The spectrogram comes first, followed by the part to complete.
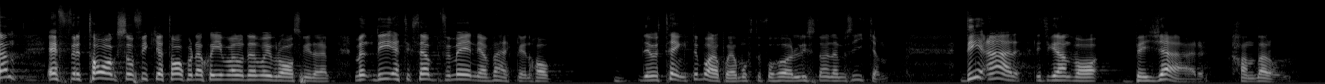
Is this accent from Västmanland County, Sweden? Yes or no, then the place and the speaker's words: yes; Västerås, Västmanland County, Sweden; moved away; Jag kommer från Västerås från början och har bott här nu i 7 år snart.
